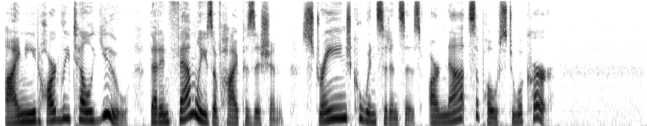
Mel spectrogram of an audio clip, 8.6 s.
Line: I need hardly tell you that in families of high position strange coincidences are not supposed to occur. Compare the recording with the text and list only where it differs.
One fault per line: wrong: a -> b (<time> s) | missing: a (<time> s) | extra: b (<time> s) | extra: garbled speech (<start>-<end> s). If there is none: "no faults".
no faults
